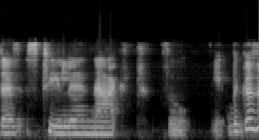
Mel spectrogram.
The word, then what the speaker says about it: Stille Nacht: So Stille Nacht, yeah, it's pronounced as Stille Nacht.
